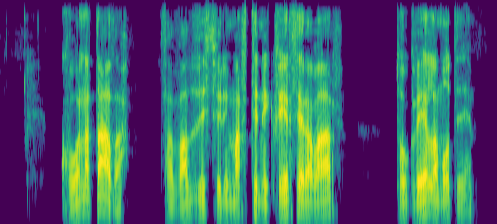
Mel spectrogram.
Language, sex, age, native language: Icelandic, male, 30-39, Icelandic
